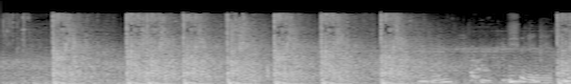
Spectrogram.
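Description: Bursts of gunfire from a gun in the video game Control, several loud sustained volleys separated by short pauses, with quieter clatter and game sounds between them.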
